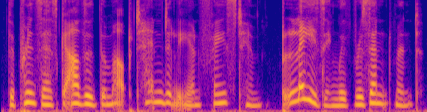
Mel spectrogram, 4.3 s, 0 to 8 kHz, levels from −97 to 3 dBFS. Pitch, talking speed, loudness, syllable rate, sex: 225 Hz, 170 wpm, -19 LUFS, 5.4 syllables/s, female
